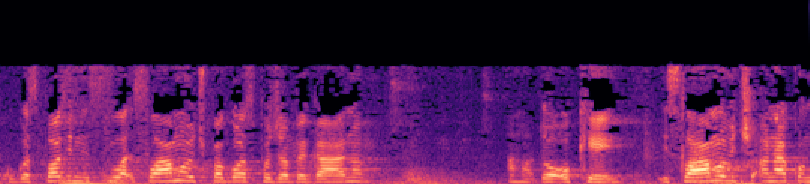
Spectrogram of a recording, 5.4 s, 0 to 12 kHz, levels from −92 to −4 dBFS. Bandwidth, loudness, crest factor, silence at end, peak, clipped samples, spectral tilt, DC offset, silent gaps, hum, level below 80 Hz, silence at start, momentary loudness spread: 8 kHz; -19 LUFS; 20 dB; 0 s; 0 dBFS; under 0.1%; -4 dB/octave; under 0.1%; none; none; -38 dBFS; 0 s; 21 LU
